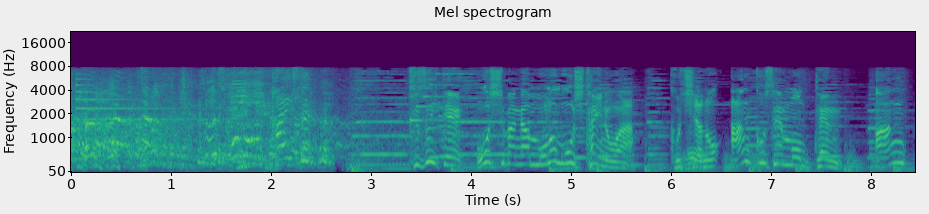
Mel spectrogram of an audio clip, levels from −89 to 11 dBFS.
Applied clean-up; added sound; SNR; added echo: none; none; none; none.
